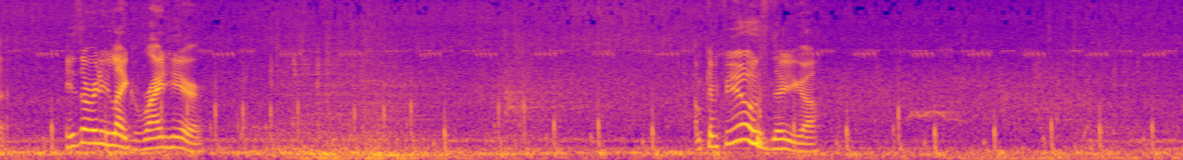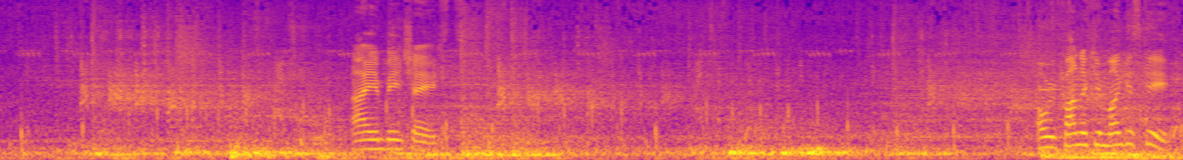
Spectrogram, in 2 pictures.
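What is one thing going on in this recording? A young man talks in short, animated bursts close to a microphone.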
